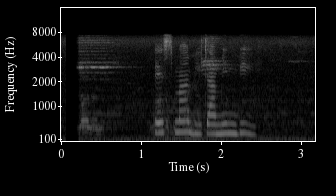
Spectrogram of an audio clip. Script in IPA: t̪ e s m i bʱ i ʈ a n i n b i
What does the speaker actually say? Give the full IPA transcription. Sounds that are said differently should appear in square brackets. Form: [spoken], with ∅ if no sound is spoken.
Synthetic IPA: t̪ e s m [a] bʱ i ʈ a [m] i n b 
